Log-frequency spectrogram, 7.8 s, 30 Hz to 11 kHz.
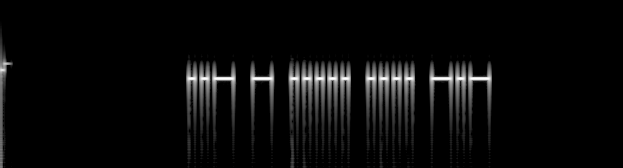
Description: Morse code, heard as a keyed tone, about 15 wpm, 700 Hz. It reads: UT5HK
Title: DXCC-100 Call Signs - 5 Characters - Repeated 2x - 15wpm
